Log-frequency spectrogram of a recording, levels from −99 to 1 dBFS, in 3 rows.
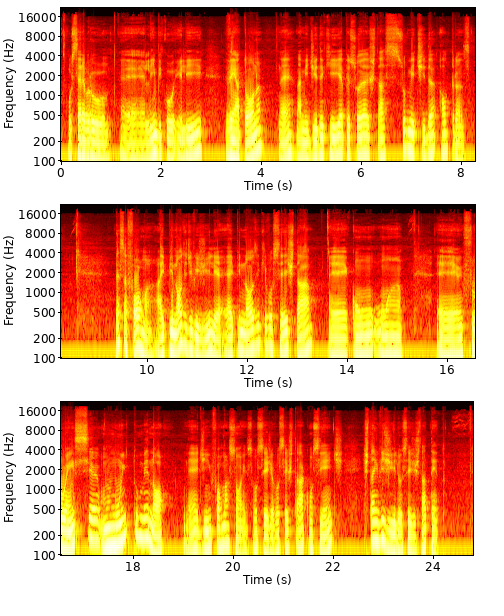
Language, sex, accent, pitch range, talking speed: Portuguese, male, Brazilian, 105-125 Hz, 130 wpm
